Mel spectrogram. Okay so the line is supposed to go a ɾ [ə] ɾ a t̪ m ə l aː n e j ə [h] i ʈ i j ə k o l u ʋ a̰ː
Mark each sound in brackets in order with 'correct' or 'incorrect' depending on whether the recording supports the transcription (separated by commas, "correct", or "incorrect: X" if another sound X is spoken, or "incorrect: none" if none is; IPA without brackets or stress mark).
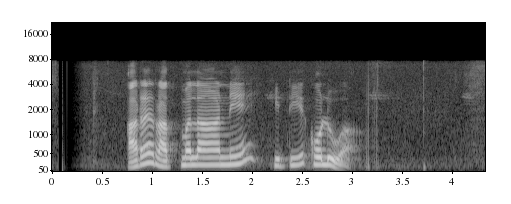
correct, correct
